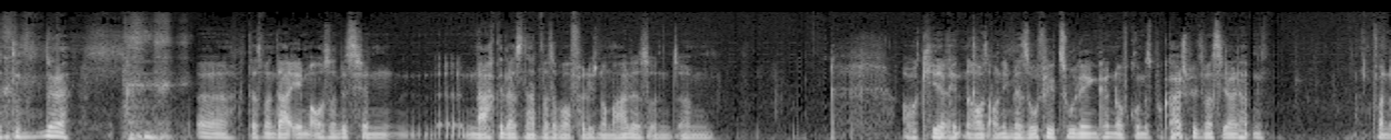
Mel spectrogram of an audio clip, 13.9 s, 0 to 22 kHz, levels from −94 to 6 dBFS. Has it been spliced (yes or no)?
no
